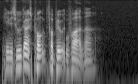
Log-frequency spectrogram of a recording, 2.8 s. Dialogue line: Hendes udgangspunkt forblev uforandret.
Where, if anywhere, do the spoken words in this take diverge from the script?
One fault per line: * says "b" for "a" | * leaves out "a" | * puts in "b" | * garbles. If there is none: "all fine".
all fine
